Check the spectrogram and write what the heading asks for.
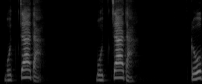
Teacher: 받침 시옷은 받침소리 디귿으로 발음하고 첫소리 지읒은 짜로 발음해요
